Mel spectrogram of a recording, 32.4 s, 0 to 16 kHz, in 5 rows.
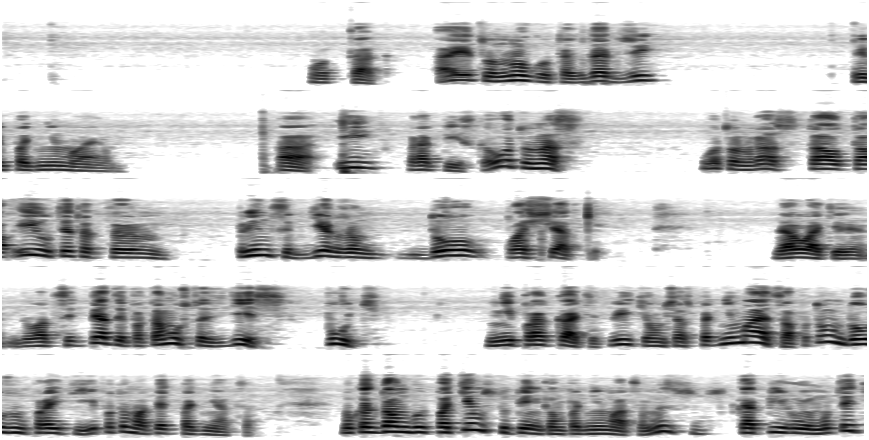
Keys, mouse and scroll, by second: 3.5 click, 4.3 g, 8.6 a, 9.1 i, 10.2-16.5 drag, 18.4-20.1 drag, 21.0-21.3 shift+middle drag, 21.6 middle click, 23.3 middle click, 29.1-29.5 middle drag.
